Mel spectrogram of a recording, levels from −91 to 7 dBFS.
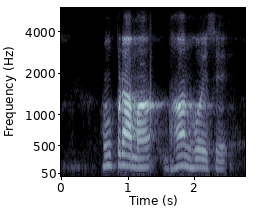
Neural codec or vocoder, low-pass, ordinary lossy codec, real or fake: none; 5.4 kHz; Opus, 16 kbps; real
